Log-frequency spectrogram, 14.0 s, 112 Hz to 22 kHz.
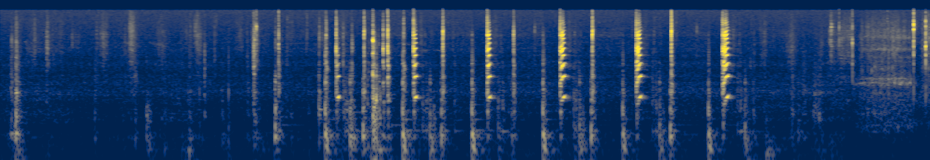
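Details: Fiat 500 1.2: short squeaks with clicks as the clutch pedal is pumped; suspected dry slave cylinder on top of gearbox under battery, to be greased with lithium moly grease.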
